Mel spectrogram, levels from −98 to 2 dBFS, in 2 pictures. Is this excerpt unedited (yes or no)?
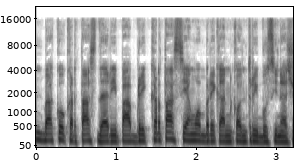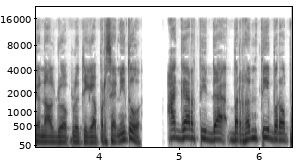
yes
